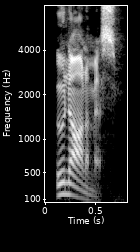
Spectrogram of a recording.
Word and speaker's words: unanimous: It's kind of pronounced anonymous, but with a U. Unanimous.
